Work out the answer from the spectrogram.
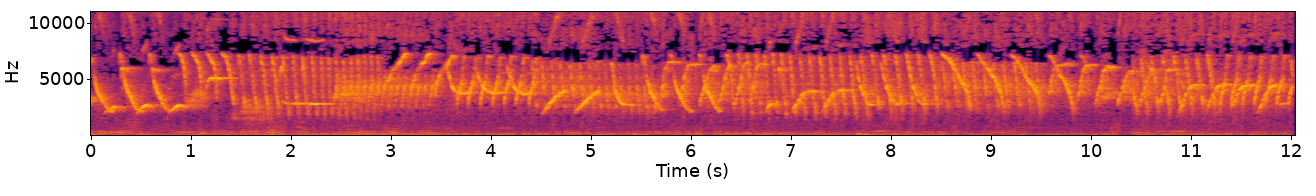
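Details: Yorkshire canary song, a FOI21 bird mixed with an AF canary, used as a masteran training lure for other canaries: dense, rapid high trills and rising and falling whistled sweeps, continuous over steady broadband hiss.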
